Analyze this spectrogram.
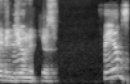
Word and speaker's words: Pham: Pham? Is that how you pronounce it? P Tommy Pham? Yeah. Pham, yeah.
